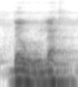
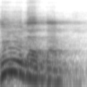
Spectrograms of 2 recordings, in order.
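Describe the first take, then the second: First: The first syllable has an 'au' glide. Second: The first syllable has a plain 'u' vowel. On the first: The speaker calls it wrong. "banyak orang membaca" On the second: The speaker calls it right. "dal di sini berbaris dhammah"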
